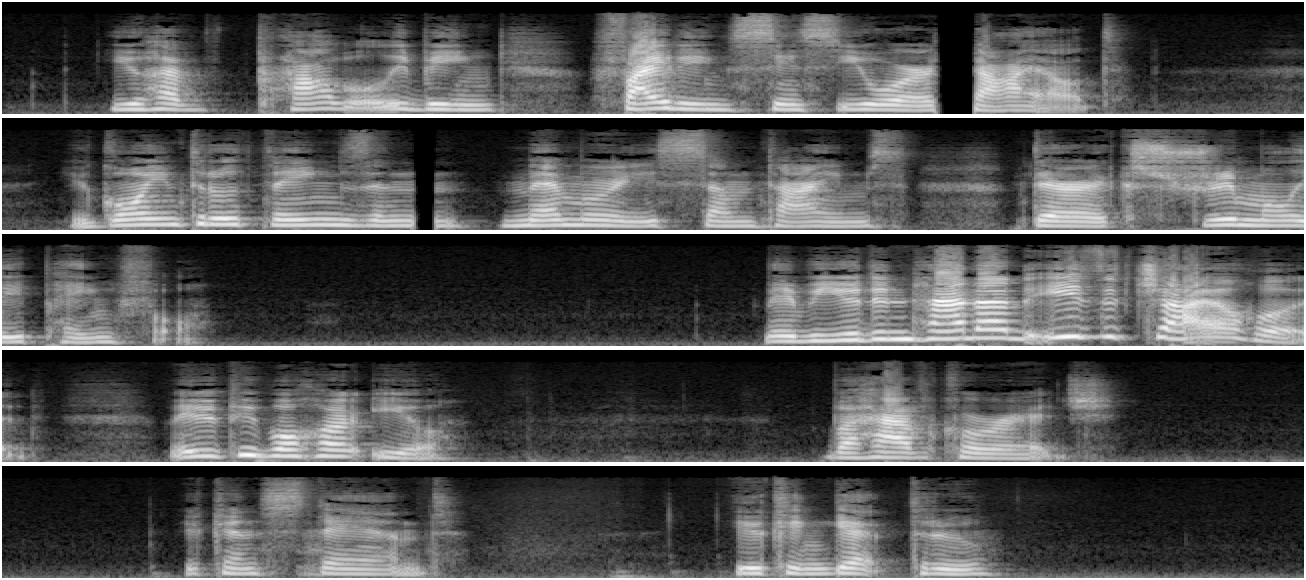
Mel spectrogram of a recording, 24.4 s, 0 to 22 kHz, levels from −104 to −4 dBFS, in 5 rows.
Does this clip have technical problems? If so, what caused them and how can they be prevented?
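Yes. There are two short dropouts from AAC frame loss with muting. The first runs from 3.50 to 3.65 s, right after "since you were a", and lasts 150 ms. The second runs from 6.42 to 6.51 s, between "going through things" and "memories sometimes they're extremely", and lasts 90 ms. Whole coded frames never reached the decoder, so it zeroed their spectrum. The overlapping windows fade the sound out and back in, so each gap is a soft-edged hole. The steps fit frames of about 10 ms. The audio also has the light coding damage of low-delay AAC, likely AAC-ELD, but that part is working as intended. To prevent the dropouts, protect the stream against packet loss with forward error correction, retransmission or a larger jitter buffer, and use a decoder with real concealment instead of plain muting.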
